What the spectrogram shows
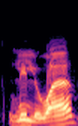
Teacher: वाव को एक अलिफ की मिक़दार खींच कर पढ़ेंगे। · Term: अलिफ मद्दा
